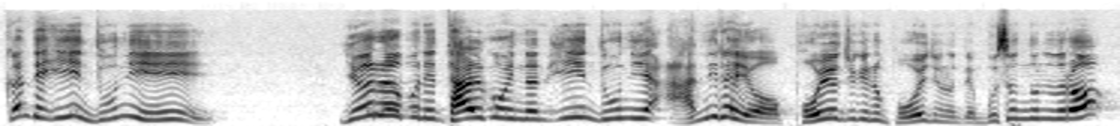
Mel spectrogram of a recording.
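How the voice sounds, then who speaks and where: Male pastor, church sermon, emphatic, high animated delivery. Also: moderate pace. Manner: emphatic preaching with rhetorical questions and swings in loudness. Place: church sanctuary.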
